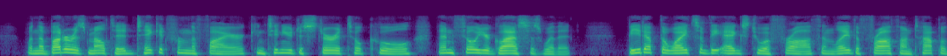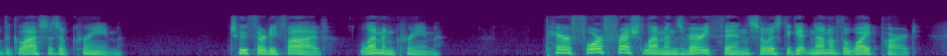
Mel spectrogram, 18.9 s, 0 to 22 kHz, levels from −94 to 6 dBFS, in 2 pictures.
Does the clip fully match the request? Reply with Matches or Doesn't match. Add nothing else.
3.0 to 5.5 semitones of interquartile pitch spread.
Doesn't match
